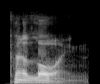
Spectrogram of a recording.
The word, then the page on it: purloin: British English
